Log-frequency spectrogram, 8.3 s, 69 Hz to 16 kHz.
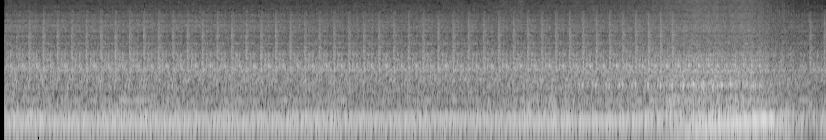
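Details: Porsche 914 after valve adjustment, at idle: rough idle with a steady, rapid knocking pulse under the exhaust drone, rising with revs; suspected rod knock.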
